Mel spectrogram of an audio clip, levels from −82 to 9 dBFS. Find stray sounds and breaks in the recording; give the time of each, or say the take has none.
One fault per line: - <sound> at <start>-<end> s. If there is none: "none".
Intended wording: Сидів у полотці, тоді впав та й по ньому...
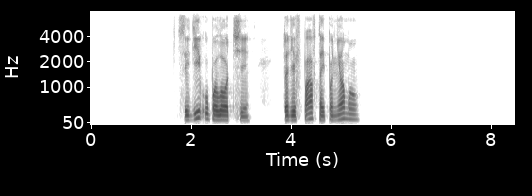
none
